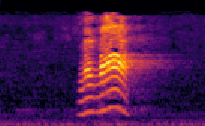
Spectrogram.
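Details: Talking parrot kept as a pet giving one drawn-out harmonic call that rises and falls in an arch, strained and nasal in tone, over a low steady background hum.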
